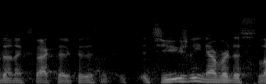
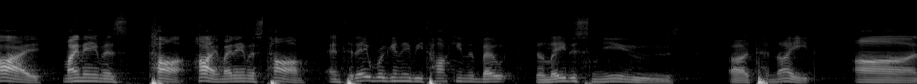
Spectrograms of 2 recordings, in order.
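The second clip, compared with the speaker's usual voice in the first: raised, bright, enthusiastic, excited news-anchor voice; 6 semitones higher, 8 dB louder than usual. Speaker demonstrates an excited way to introduce themselves on a news show, excited. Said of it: "see the excitement?".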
